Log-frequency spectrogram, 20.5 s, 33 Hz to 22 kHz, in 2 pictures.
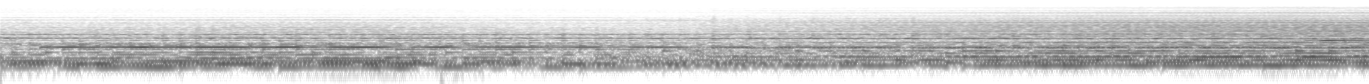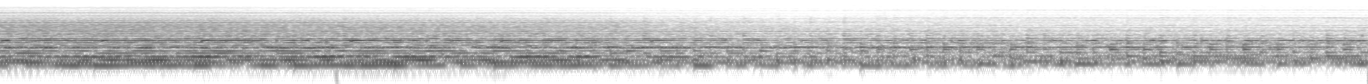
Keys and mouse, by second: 1.1-4.2 right drag, 8.4 ctrl+1, 12.2 click, 18.0 shift+d.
